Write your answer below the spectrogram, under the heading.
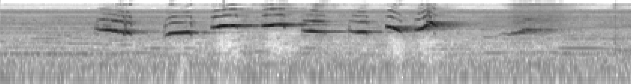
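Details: Morning lure song of a kacer (Oriental magpie-robin) in wikplong style, aimed at getting a bird to open its tail: one brisk phrase of about eight loud, clear whistled notes sliding up and down over faint background hiss.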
